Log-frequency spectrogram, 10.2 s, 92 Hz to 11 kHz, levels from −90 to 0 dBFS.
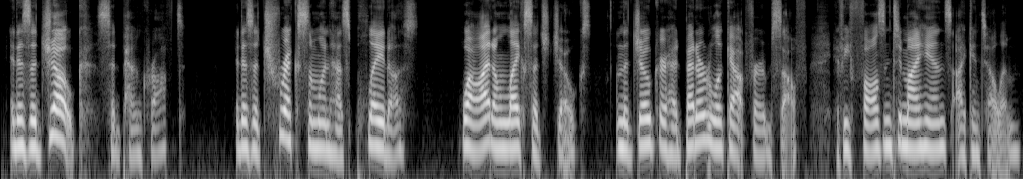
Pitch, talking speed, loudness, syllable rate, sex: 205 Hz, 235 wpm, -19 LUFS, 5.4 syllables/s, female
